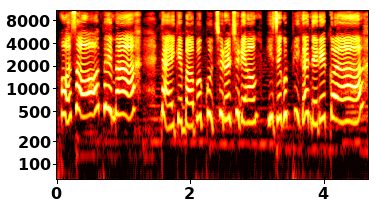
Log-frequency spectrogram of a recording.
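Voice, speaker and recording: A woman's voice: very high voice, moderate pace, a bit bright, faint music behind, voice pushed up. A woman voicing a brave, loving female dragon in an earnest, pleading children's cartoon manner.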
